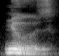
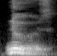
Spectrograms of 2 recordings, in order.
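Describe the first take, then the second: No difference in how they are said.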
